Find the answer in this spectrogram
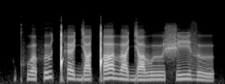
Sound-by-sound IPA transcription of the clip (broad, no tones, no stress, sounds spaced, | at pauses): kʷʰ ʌ θ ɯ ǃʰ ɛ ɟ a ǃ a ð a ɟ a β ɯː ʃ i z ɯ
